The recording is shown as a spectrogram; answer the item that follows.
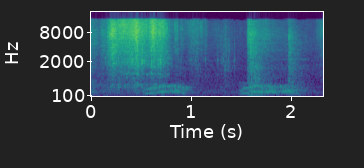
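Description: Soft cooing of a pigeon, two arching coos, one about the middle and one near the end, with a brief rustling rush in the first second.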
